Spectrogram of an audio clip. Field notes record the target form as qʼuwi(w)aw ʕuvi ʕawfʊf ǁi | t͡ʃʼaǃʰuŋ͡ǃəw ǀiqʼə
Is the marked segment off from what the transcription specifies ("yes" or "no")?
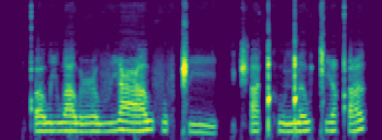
no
